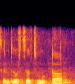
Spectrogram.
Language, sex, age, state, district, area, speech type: Malayalam, female, 45-60, Kerala, Kollam, rural, spontaneous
